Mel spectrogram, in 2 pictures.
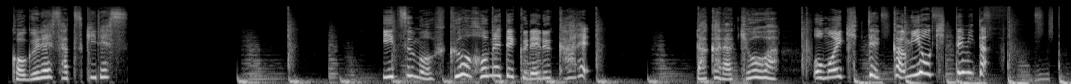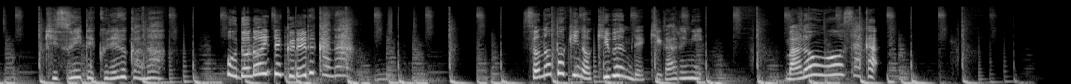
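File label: commercial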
